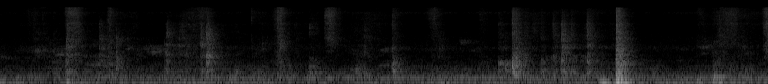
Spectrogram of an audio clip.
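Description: Scattered light clicks and knocks of household handling, with one louder knock a little before the end, over a faint steady hum that starts about a second and a half in.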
